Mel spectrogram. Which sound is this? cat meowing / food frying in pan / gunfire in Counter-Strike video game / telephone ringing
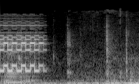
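telephone ringing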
